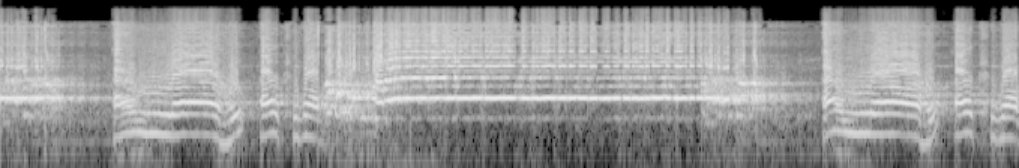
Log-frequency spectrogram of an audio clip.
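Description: A man chants in a long, melodic voice through a microphone, echoing in a large space.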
